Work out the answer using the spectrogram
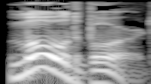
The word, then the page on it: moldboard: British English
